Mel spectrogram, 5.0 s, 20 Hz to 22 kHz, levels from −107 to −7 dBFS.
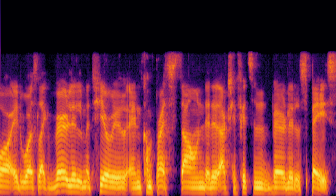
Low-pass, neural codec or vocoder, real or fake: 7.2 kHz; vocoder, 44.1 kHz, 128 mel bands every 256 samples, BigVGAN v2; fake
